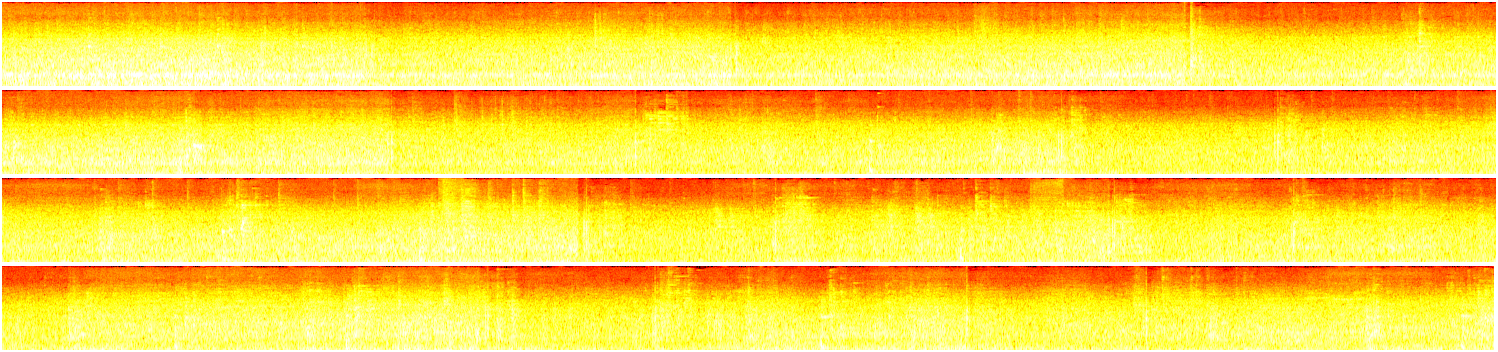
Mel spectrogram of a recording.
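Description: Diesel locomotive engine humming as it goes by, fading after the first few seconds. A long rake of open-top freight wagons then rolls past with a steady clickety-clack of wheels over rail joints and a few brief high wheel squeals.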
